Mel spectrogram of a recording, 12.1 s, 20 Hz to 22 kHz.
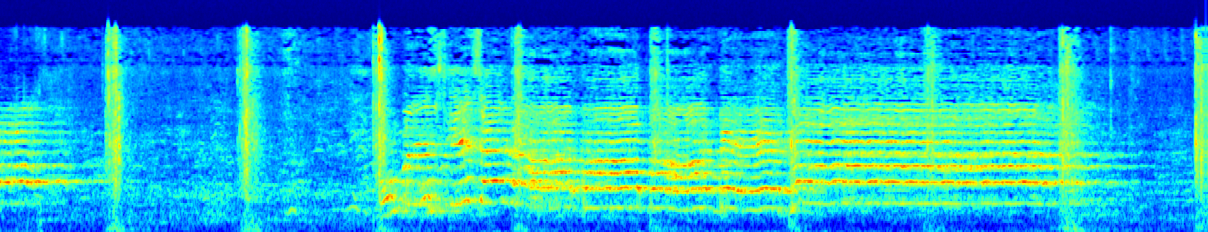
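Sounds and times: chest-beating slaps: 1.0s - 1.4s, 2.4s - 2.8s, 5.2s - 5.4s, 6.5s - 6.8s, 9.2s - 9.5s, 10.6s - 11.3s
men chanting in unison: 3.8s - 11.4s.

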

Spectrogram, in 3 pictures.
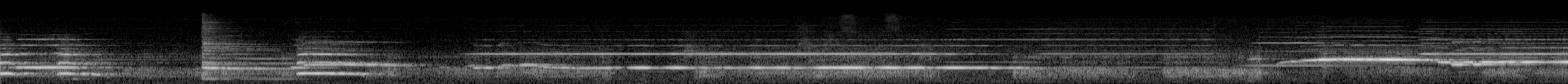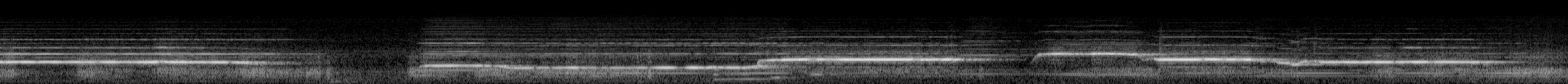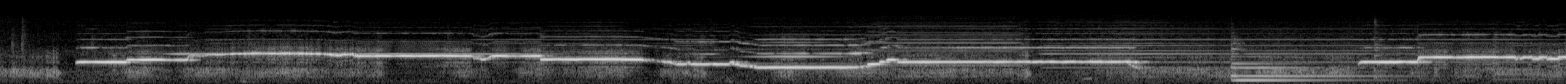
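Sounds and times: flute-like wind instrument melody: 0.0s - 19.1s, 19.7s - 47.0s.

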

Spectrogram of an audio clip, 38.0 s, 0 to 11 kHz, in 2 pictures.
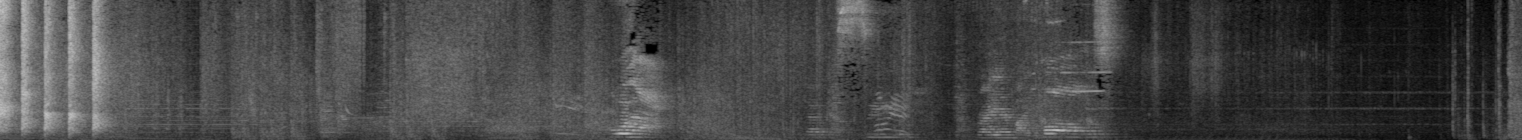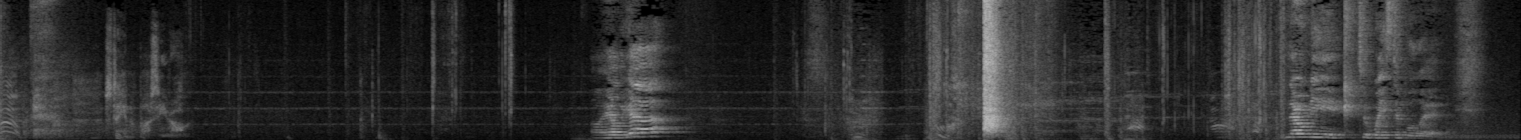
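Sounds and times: pistol shot: 31.3s - 31.9s.

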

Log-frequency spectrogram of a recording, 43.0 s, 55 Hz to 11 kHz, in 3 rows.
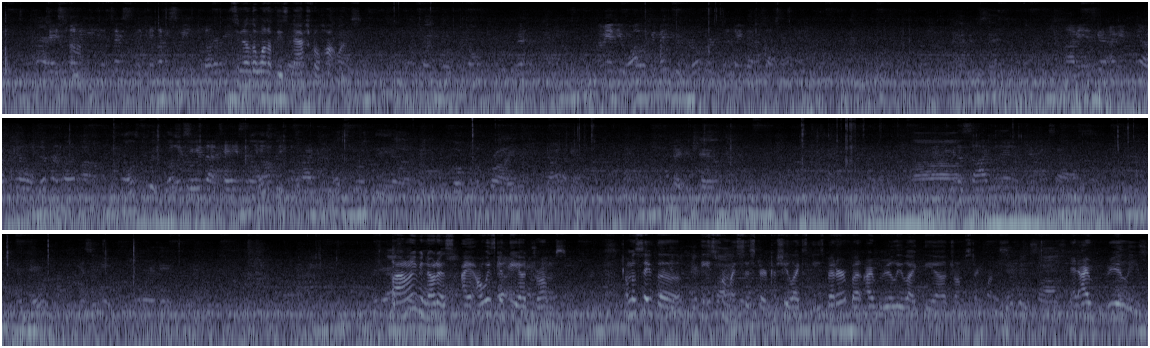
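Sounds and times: low rumble and hum: 0.0s - 42.9s.

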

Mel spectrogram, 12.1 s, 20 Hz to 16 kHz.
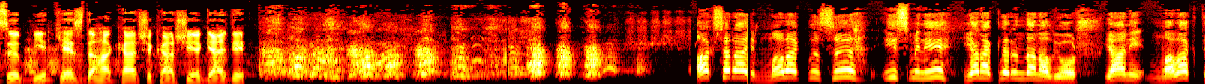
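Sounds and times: large dog barking: 0.0s - 0.8s, 2.6s - 6.5s.

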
